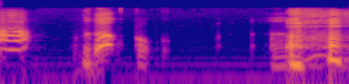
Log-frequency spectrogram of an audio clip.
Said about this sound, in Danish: har fået hikke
